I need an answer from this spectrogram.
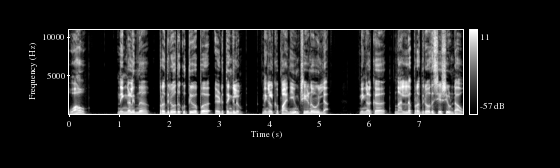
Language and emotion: Malayalam, surprised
